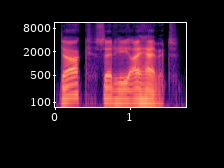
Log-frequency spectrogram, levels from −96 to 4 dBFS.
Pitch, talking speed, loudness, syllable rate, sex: 110 Hz, 205 wpm, -19 LUFS, 3.9 syllables/s, male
